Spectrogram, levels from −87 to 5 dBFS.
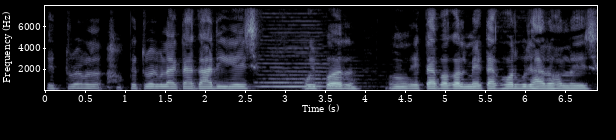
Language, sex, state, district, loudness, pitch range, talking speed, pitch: Maithili, female, Bihar, Darbhanga, -28 LUFS, 170-180 Hz, 130 wpm, 175 Hz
